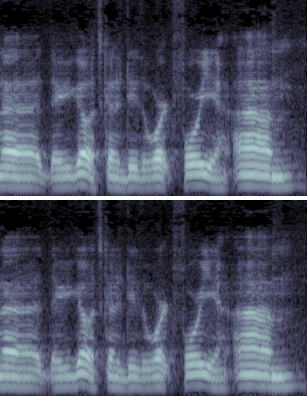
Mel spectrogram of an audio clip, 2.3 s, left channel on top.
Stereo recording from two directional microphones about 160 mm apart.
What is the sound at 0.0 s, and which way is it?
Speech, 45° left (ahead or behind).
